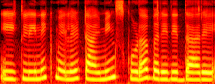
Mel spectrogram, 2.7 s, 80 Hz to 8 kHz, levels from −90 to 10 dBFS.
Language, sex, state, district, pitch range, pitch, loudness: Kannada, female, Karnataka, Bidar, 255-280 Hz, 270 Hz, -14 LUFS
